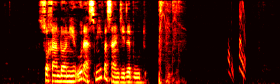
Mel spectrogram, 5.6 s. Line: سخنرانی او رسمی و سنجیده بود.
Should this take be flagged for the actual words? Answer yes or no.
no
